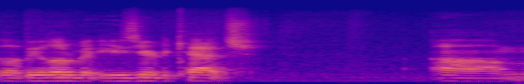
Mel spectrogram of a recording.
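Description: A man with an American accent, amid noticeable background noise. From Chicago south side suburbs, Illinois. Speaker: angler. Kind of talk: casual chat.

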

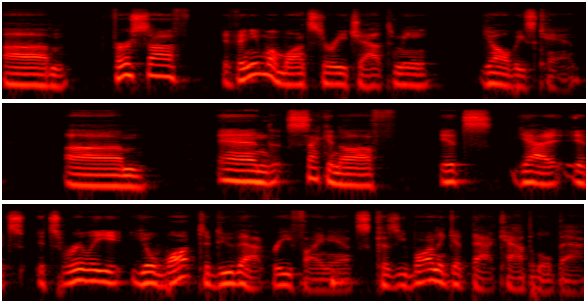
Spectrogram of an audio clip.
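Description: Against a quiet background, a man with an American accent speaks at a fairly slow pace and medium pitch, somewhat breathy, with lively intonation. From Washington State, Tri-Cities. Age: 20s. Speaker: real estate investor and business owner. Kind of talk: casual interview chat.

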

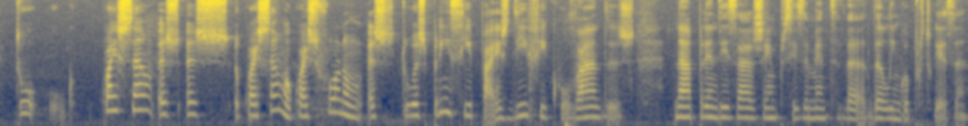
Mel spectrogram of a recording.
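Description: This woman's voice sits at a medium pitch with lively intonation. She speaks at a fairly slow pace. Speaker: radio host. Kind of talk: radio interview.

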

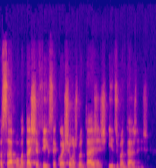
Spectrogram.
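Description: A man is speaking. His pace is fairly quick. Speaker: mortgage and personal finance show host. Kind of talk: live-streamed casual panel chat. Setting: live online stream. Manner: halting, many repetitions and fillers.

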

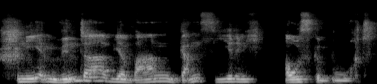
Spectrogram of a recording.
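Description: Somewhat breathy, a man talks at a medium pitch. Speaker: fan website operator and tour guide. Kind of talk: podcast interview.

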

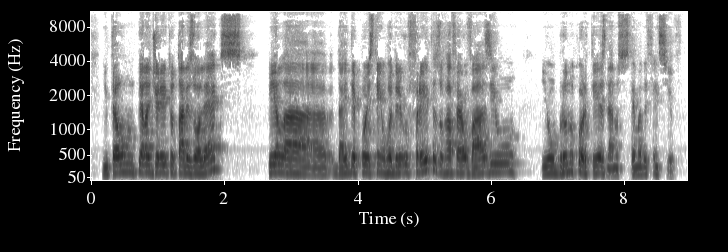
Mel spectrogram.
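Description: This is a man with an unremarkable speaking voice pitched fairly high. He keeps a moderate pace and fairly even intonation. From Rio Grande do Sul, Brazil (Santa Maria). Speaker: sports reporter. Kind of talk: radio sports debate.

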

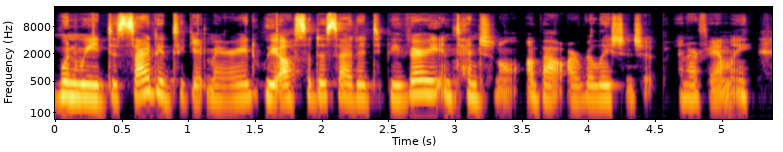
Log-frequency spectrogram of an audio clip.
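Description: A woman with an American accent talks at a very fast pace with hardly any pauses. Her delivery is monotone and flat, with vocal fry, in a dry, close sound with no echo. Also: fairly high pitch for a woman. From US Pacific Northwest, Portland, Oregon. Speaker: podcast host. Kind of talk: scripted monologue.

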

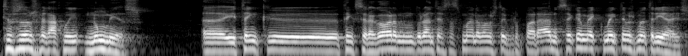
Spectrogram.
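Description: Very fast, monotone, flat delivery from a man with a fairly high pitch. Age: young. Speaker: storyteller and performer. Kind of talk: casual interview.

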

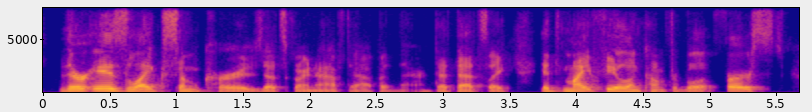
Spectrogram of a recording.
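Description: A man's normal speaking voice at medium pitch, fairly quick, with lively intonation and a quiet background. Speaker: fitness trainer. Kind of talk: casual interview.

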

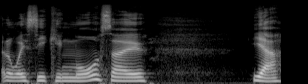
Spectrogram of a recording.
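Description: Speaking fairly quickly with a British accent, a woman uses a fairly low pitch and fairly even intonation. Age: 20s. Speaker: podcast host. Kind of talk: casual interview chat.

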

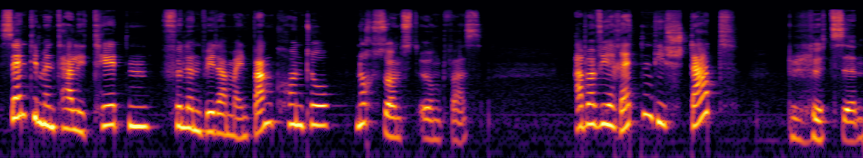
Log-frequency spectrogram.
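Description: A woman is speaking. Her pitch swings very widely. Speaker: author reading her own novel aloud. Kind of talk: reading aloud. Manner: unobtrusive voice.

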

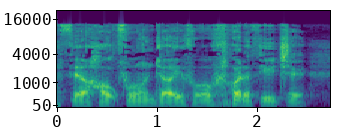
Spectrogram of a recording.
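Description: His pitch very deep and low, a man keeps a moderate tempo and varies his tone in an ordinary way. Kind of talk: casual monologue.

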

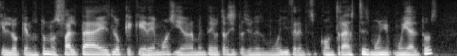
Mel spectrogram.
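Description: The voice has a Mexican accent. The recording is very clean, with a silent background. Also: man. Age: 30s. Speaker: podcast host, marketing consultant. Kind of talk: casual interview chat.

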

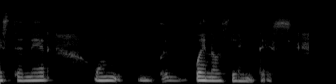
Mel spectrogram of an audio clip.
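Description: A woman speaks very slowly in a calm, dark, mellow tone that is somewhat breathy. The sound is dry and close, with no echo. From United States, Colombian-Caribbean family. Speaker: food photographer. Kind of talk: interview.

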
